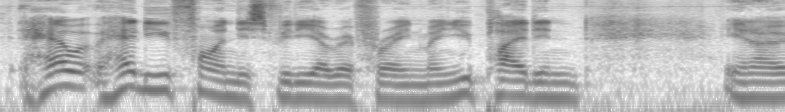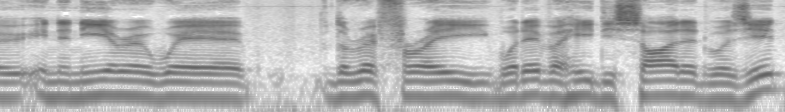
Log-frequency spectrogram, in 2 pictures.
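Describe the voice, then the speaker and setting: Noticeable background noise sits behind a man talking at a fairly quick pace. His pitch is medium and his loudness very even. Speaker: radio host. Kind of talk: radio interview.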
